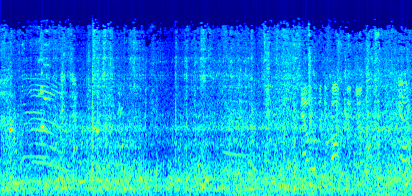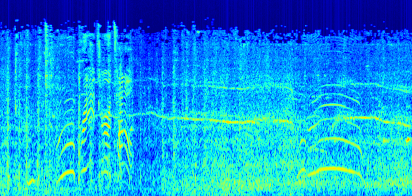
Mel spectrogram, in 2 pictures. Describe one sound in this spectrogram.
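A small open train rumbles and rattles along steadily.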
